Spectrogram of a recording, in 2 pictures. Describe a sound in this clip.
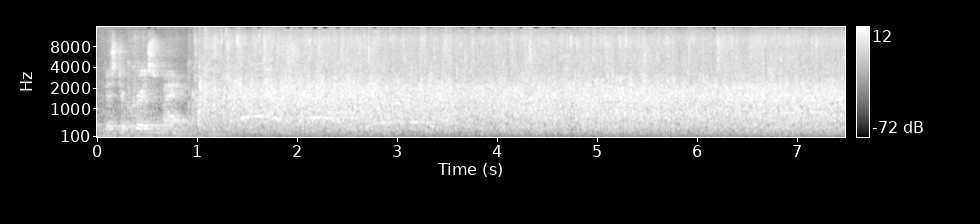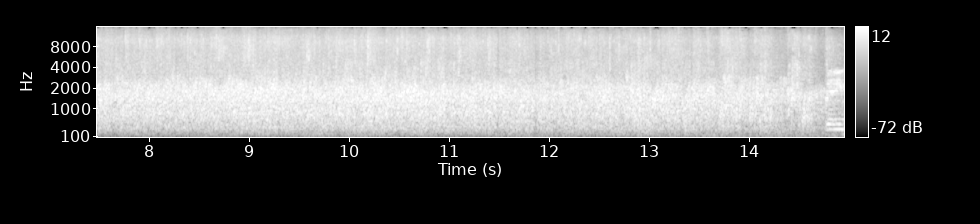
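A crowd applauds steadily in a large room.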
